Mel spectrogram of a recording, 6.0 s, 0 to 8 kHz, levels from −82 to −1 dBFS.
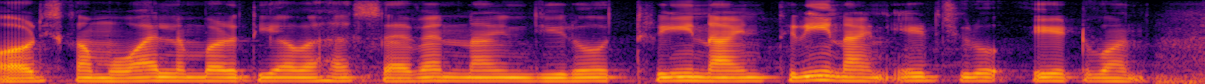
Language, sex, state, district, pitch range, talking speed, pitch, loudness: Hindi, male, Chandigarh, Chandigarh, 120-130 Hz, 190 wpm, 125 Hz, -19 LUFS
